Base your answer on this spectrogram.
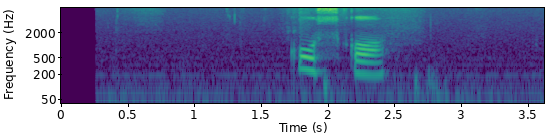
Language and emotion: Russian, neutral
